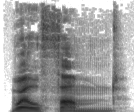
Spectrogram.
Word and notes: well-thumbed: British English

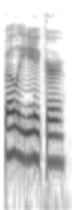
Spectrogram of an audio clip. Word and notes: bellyacher: British English

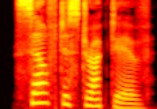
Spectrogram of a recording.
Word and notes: self-destructive: British English

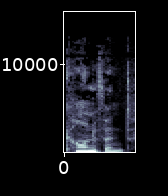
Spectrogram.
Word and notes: convent: American English

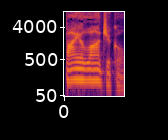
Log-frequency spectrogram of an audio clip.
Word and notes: biological: American English

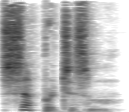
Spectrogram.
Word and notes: separatism: British English

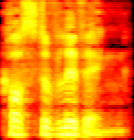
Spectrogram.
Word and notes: cost of living: British English

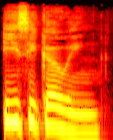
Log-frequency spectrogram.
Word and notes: easy going: British English

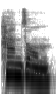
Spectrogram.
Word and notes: hands-on: British English

